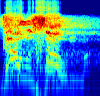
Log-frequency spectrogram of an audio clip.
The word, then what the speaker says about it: gazam: Maintenant, gazam. En grec, ça se prononce gaouzaum.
